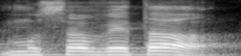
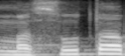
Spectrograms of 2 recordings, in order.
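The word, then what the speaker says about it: مسودہ: تلفظ بتانا ہے، تو اس کا درست تلفظ ہے مسوّتہ۔ اکثر لوگ اس کو مسوطہ پڑھتے ہیں، جبکہ درست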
